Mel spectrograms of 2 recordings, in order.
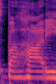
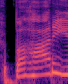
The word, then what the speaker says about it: Behati: My name is Bahati. Bahati is pronounced like Betty, but with a heart in the middle, cuz I hope to make you laugh today.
